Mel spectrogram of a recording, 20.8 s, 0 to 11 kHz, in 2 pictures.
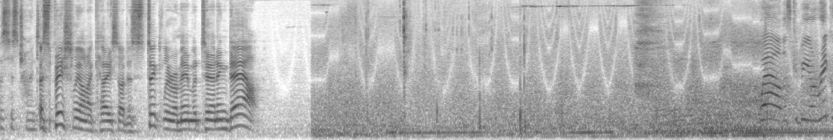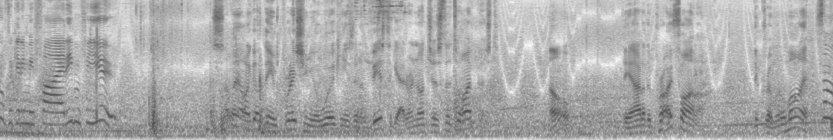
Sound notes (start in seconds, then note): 7.1 Jodie sighs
